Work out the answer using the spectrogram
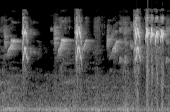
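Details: Crimson sunbird song, recorded as a lure for training other birds: thin, high whistled notes that slide downward, separated by sharp ticks, ending in a quick run of four or five bright chirps.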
